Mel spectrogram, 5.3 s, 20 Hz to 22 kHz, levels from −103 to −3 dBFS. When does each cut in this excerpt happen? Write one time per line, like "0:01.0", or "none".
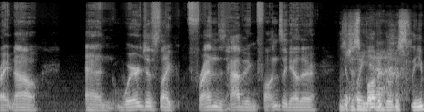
0:04.1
